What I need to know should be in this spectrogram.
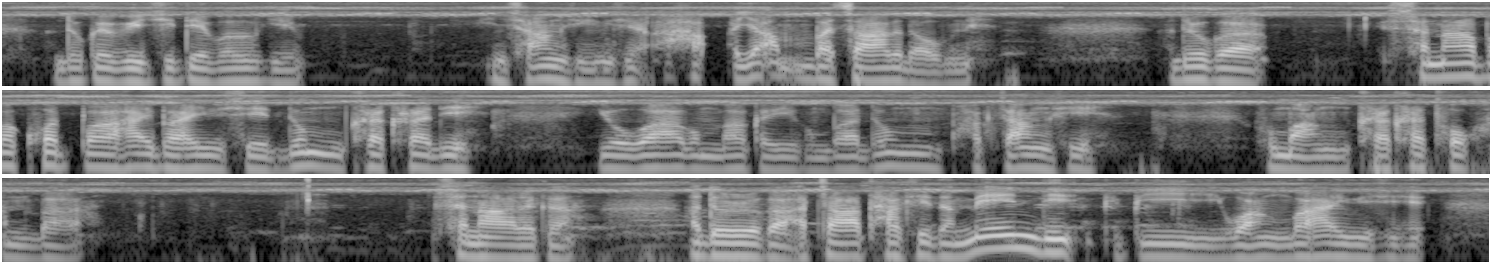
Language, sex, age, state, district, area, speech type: Manipuri, male, 30-45, Manipur, Chandel, rural, spontaneous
